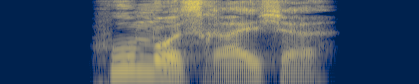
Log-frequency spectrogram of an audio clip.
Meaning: inflection of humusreich: 1. strong/mixed nominative/accusative feminine singular 2. strong nominative/accusative plural 3. weak nominative all-gender singular
- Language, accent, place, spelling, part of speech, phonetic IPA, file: German, Germany, Berlin, humusreiche, adjective, [ˈhuːmʊsˌʁaɪ̯çə], De-humusreiche.ogg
